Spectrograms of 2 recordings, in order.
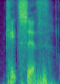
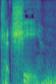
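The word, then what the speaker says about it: Cait Sith: Cid the airship pilot and former Shinra employee, Kate Sith, or officially pronounced Ket Shi,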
